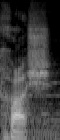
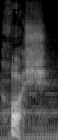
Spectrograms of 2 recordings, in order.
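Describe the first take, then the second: First: The name is said the French way. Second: The same.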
